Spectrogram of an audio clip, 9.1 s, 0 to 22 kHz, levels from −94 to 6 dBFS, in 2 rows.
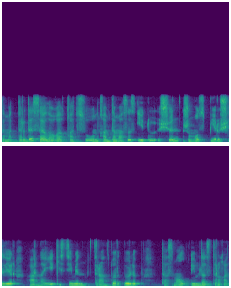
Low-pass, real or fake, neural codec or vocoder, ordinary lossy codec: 7.2 kHz; real; none; none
